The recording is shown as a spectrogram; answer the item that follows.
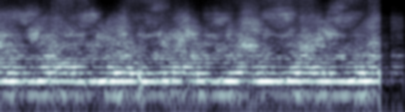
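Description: Growl bass synth sample in Logic Pro X's Quick Sampler, triggered by a single key tap in One Shot mode: one sustained low bass note whose upper tones sweep up and down about twice a second. It plays through to the end of the sample and cuts off suddenly near the end, even though the key was only tapped.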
